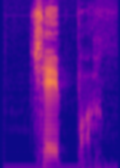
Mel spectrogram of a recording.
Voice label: "cepa", dialetto veneto

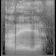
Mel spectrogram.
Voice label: "arela", dialetto veneto

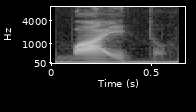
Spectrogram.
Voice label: "baito", dialetto veneto

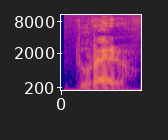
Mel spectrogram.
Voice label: "durelo", dialetto veneto; s.m. ventriglio; di pollame

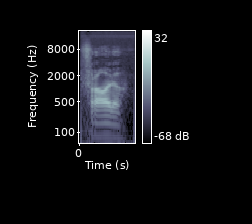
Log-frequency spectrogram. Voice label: "frolo", dialetto veneto; agg. tenero, friabile

